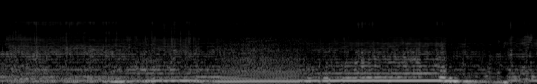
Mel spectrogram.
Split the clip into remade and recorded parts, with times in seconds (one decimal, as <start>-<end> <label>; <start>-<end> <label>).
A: 0.0-2.2 remade; 2.2-3.0 recorded; 3.0-5.4 remade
